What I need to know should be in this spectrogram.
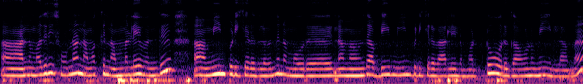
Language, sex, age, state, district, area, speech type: Tamil, female, 18-30, Tamil Nadu, Chennai, urban, spontaneous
